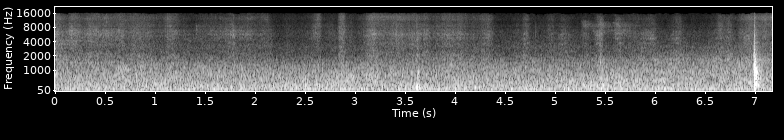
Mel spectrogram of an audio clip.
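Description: Paper rubbing and rustling as a fingernail scrapes along a sheet pressed against a van's plastic front bumper to trace its outline, over a steady low background rumble; a small click about halfway and a sharper click near the end.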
